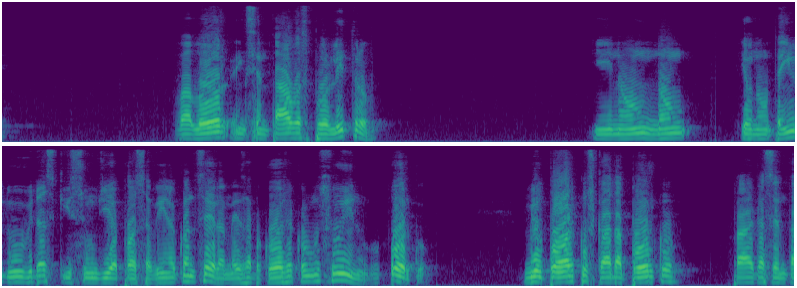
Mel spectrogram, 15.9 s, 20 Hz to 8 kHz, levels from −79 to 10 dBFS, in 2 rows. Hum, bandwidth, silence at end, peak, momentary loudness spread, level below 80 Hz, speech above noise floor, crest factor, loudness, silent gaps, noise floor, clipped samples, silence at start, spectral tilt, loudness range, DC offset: none; 7.6 kHz; 0 s; -2 dBFS; 10 LU; -48 dBFS; 47 dB; 18 dB; -21 LUFS; none; -67 dBFS; under 0.1%; 1.75 s; -7 dB/octave; 7 LU; 0.1%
